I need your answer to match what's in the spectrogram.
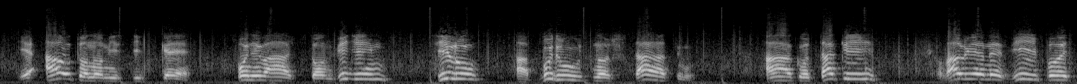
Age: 60-79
